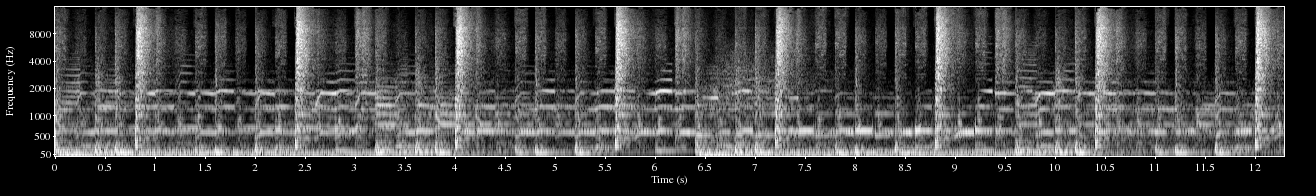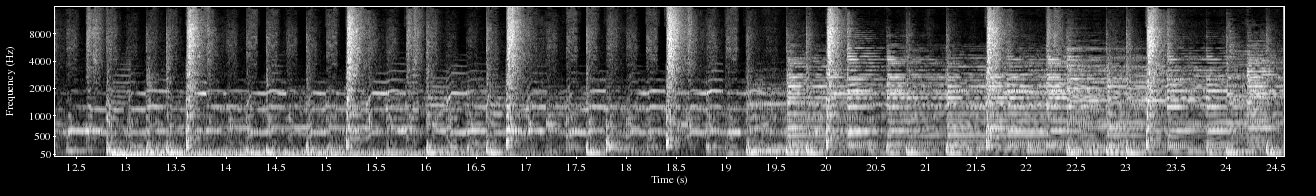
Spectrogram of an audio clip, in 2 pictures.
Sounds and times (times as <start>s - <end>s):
Music: 0.0s - 24.5s.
